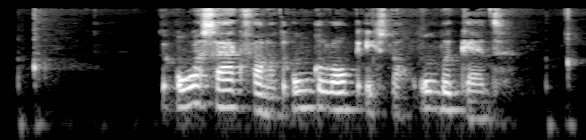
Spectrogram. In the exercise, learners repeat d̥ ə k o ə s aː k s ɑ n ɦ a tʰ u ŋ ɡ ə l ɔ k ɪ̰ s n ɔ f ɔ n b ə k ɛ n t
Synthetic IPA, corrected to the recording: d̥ ə ʔ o ə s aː k f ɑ n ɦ ə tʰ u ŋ ɡ ə l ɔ k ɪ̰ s n ɔ x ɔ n b ə k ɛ n t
